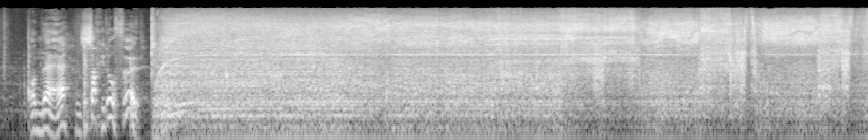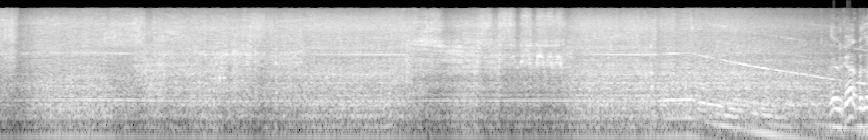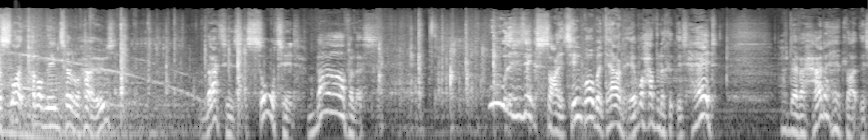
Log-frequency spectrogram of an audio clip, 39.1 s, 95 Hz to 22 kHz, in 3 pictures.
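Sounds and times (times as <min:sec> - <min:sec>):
vacuum cleaner running: 0:02.3 - 0:30.2.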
